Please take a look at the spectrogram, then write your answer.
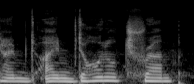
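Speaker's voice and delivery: Donald Trump. Shown as a demonstration. Correcting the rapper's Trump, slow understated impression. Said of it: "actual deeper voice than that".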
